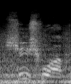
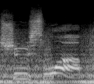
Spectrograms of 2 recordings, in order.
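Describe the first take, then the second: First: It does not sound like shoe swap. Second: It sounds like the words shoe swap. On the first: The speaker calls it right. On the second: The speaker calls it wrong.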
